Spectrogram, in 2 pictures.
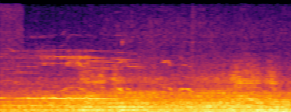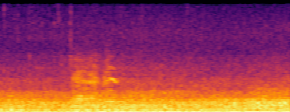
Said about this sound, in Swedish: I ljudkonstverket så finns det också olika ljud från till exempel tuppar och måsar och havet som blandas med den gråa höstdagens verkliga ljud när sträck med fåglar drar förbi och flyger söderut från Trelleborg.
